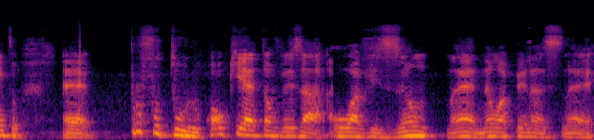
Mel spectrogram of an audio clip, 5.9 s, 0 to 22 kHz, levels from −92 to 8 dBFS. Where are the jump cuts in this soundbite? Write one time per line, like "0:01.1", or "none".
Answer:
0:03.3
